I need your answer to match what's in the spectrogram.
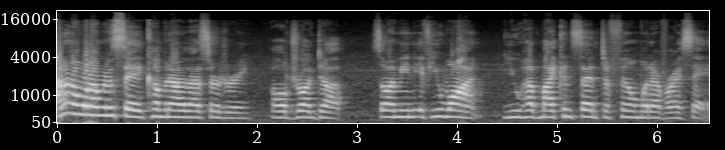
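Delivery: ordinary talk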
